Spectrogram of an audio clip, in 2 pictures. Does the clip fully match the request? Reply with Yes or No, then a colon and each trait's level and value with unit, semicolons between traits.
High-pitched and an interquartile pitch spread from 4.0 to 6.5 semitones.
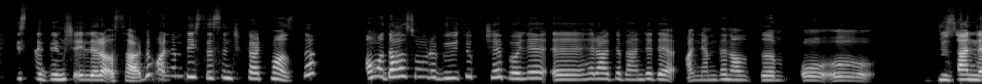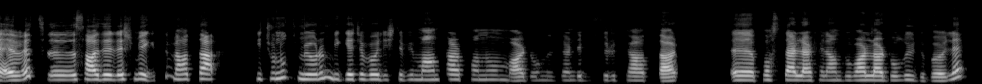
Yes: high, 225 Hz; average, 4.8 semitones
